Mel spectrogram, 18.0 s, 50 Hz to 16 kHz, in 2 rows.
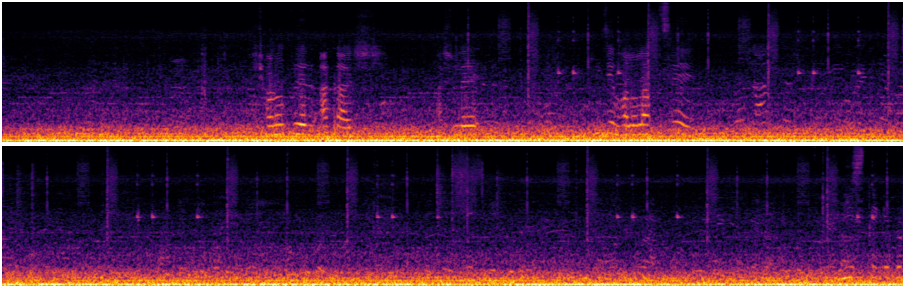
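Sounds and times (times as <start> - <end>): propeller engines droning: 0.0 - 18.0.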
